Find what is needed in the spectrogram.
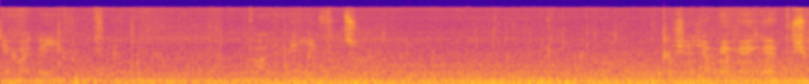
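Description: Steady low rumble of road and engine noise inside a moving car's cabin, with quiet conversation over it.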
